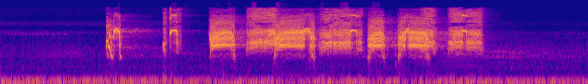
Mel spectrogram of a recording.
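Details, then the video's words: A Black Francolin's excited call, played to a silent caged francolin to get it calling: a rapid, grating phrase of about seven buzzy notes lasting two seconds, the central notes long and rasping. "کالے تیتر کو بلوانے کا آزمودہ طریقہ | کالے تیتر کی مستی والی آواز | Black Teetar Voice"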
